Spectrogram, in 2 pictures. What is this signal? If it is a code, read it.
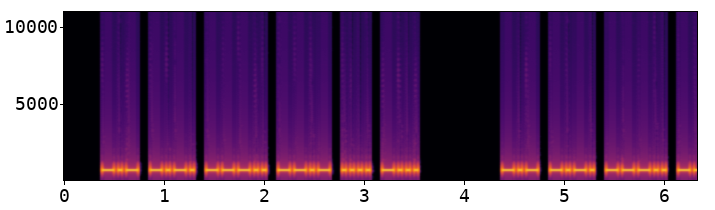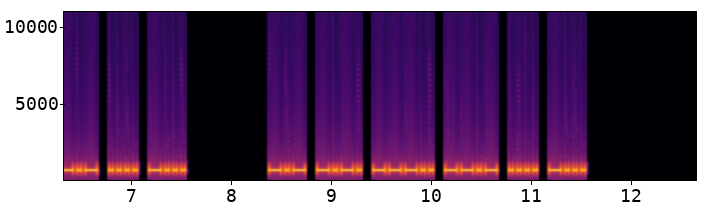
Morse code, heard as a keyed tone, about 32 wpm, 700 Hz. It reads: KC8QHB KC8QHB KC8QHB
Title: USA Call Signs - 6 Characters - Repeated 3x - 30wpm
